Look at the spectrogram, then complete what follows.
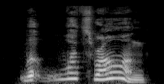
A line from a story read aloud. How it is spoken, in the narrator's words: said Sweetie Belle anxiously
